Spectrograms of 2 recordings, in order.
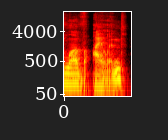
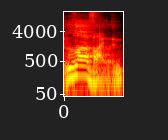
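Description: First: The word 'Island' is stressed. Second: The word 'Love' is stressed. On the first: This is the usual, natural way of saying the name. "the inflection is so different than what would come naturally to me" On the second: This imitates how the show's announcer says the name. "The emphasis on the love always gets me"

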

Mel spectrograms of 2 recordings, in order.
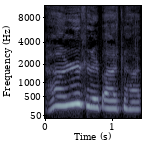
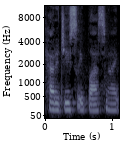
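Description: First: It is said through a yawn. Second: It is said in a normal voice.

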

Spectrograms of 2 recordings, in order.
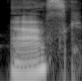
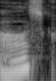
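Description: First: The word is said in an American accent. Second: The word is said in a non-American accent.

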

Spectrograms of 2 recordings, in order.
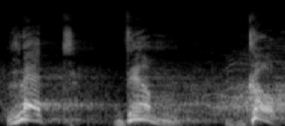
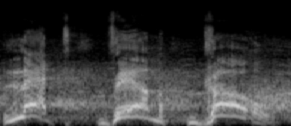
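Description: First: It is said at normal, quieter volume. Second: It is said much louder.

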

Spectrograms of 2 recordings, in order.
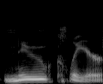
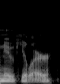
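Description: First: The word ends in 'clear' sounds. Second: The word ends in 'cu-lar' sounds. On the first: The speaker calls it right. "two very easy words. New. Clear" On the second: The speaker calls it wrong. "some motherfucker kept saying nuclear. And I just see red"

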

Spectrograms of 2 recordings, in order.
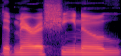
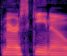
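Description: First: The middle consonant is a soft, non-K sound. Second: The middle consonant is a hard K sound. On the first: This is how the cherries are named, a corrupted form. "the corruption of that and with the maraschino cherries are more of that kind of pronunciation" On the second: This is how the liqueur is named, as in Italian. "with the hard like CH or K sound as you would in Italian"

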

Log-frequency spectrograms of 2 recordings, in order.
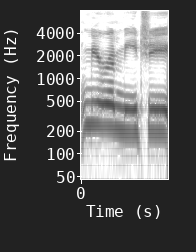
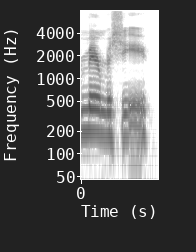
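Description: First: It is said the misread way, following the spelling. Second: It is said the way locals say it. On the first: The speaker calls it wrong. "it's not Miramichi" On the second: The speaker calls it right. "or Miramichi, if you're a true local"

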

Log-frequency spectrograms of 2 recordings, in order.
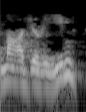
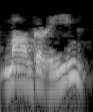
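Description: First: The g is soft, like j. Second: The g is hard, like in go. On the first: This is the ordinary pronunciation. The speaker calls it right. "some pedants who won't say margarine" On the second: This is the pedantic pronunciation. The speaker calls it wrong. "they must say margarine"

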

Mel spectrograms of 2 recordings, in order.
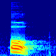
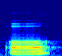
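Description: First: It is said with the fourth tone. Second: It is said with the second tone.

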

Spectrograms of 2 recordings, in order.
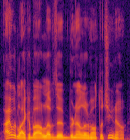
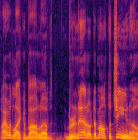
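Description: First: It is said in a plain accent. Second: It is said in a put-on Italian accent.

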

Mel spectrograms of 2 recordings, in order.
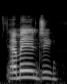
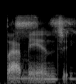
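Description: First: The phrase is said too quickly. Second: The phrase is said more slowly. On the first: The speaker calls it wrong. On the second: The speaker calls it right.

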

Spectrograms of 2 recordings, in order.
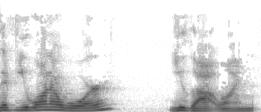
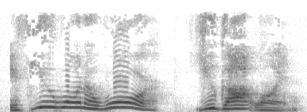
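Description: First: It is said calmly, without yelling. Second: It is yelled loudly and angrily.

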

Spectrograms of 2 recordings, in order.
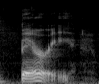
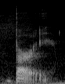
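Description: First: The vowel sounds like the one in 'berry'. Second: The vowel sounds like the one in 'burrow'. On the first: The speaker calls it right. "apparently the correct pronunciation of the word B-U-R-Y is bury" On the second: The speaker calls it wrong. "So I say it wrong"

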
